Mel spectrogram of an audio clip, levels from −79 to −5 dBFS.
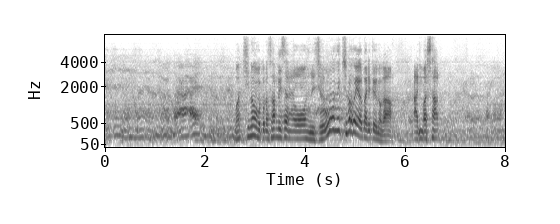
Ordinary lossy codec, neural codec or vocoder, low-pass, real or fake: none; codec, 16 kHz, 1 kbps, FunCodec, trained on LibriTTS, 50 frames a second; none; fake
